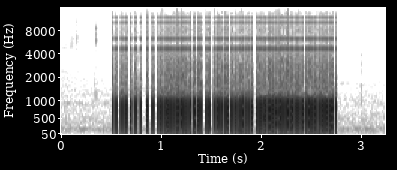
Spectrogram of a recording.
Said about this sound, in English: So you can hear the neurons. Each time you hear a little popping sound, that's the actual firing of a single neuron in a primate decision making area.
